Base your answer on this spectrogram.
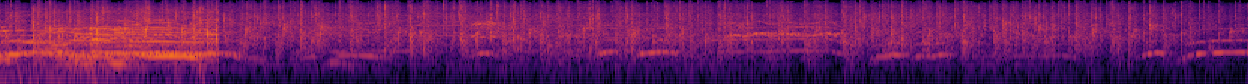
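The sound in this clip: Audience applause welcomes a speaker to the platform, a dense, steady wash of clapping lasting the whole clip. It is loudest in the first two seconds, with a voice over it there, and scattered voices later.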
